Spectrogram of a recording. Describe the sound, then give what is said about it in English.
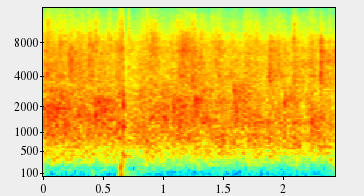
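A crowd at a project celebration event in North Dakota applauds steadily, a dense, even wash of many hands clapping at a fairly loud level, with one sharper clap standing out early on. “You can applaud for Shaden.”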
